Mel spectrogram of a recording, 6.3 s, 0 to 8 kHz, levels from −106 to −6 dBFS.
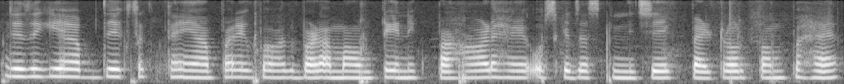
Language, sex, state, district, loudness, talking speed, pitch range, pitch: Hindi, female, Madhya Pradesh, Bhopal, -16 LUFS, 210 wpm, 235-250 Hz, 240 Hz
